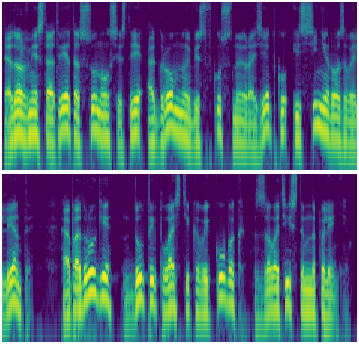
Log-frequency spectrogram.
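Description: A man narrating an audiobook with expressive, lively reading. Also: lowish voice, normal speed, no room sound, studio quality. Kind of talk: scripted narration.

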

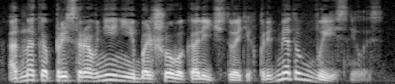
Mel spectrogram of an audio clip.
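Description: A man narrating a science fiction novel in an expressive, measured reading. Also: mid-range voice, dry recording. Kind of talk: scripted audiobook narration.

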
